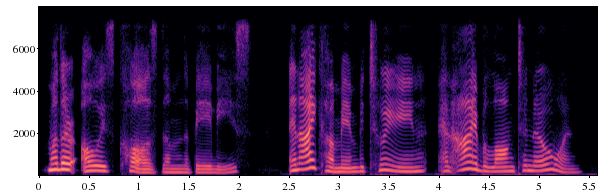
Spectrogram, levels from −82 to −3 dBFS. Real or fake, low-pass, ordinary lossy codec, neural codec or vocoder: fake; 7.2 kHz; Opus, 64 kbps; codec, 16 kHz in and 24 kHz out, 0.4 kbps, LongCat-Audio-Codec, two codebook decoder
